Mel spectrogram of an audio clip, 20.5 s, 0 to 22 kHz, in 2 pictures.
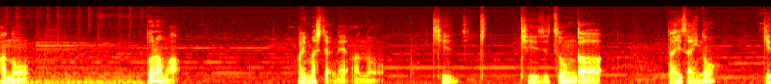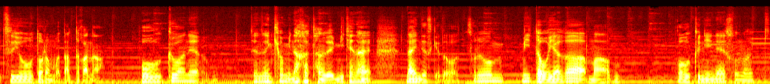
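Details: Man with a stutter since about age 2, which he attributes to childhood stress; he was a sickly child who was often hospitalized; stuttering.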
